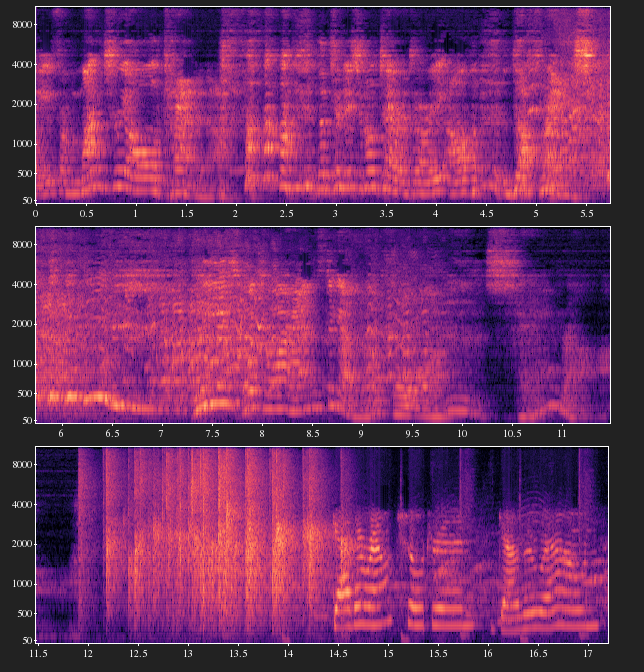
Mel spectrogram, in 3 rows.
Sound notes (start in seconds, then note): 4.6 laughter; 11.8 clapping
